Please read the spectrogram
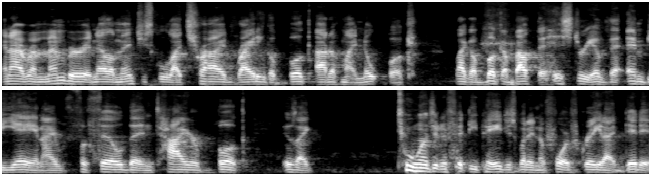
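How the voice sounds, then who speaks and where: The speaker uses a normal speaking voice with an American accent. The pace is fairly quick. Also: man, fairly low pitch for a man, fairly even intonation. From US Northeast, Westchester County, New York. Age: 20s. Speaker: journalist and entrepreneur. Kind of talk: interview. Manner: casual.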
